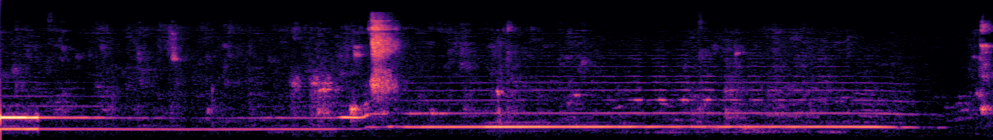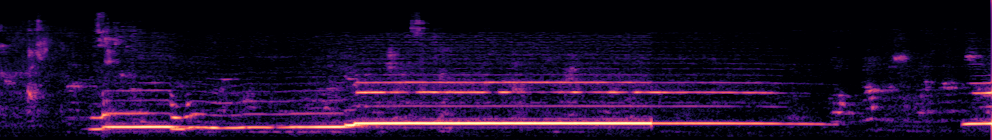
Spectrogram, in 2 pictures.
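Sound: imitated wolf howl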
